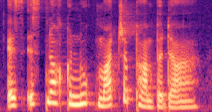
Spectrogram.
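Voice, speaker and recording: A woman's voice: mid-range voice, expressive, moderate pace, breathy edge. A woman reading the part of Adam in a storybook, the lonely first man asking earnestly and pleadingly.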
